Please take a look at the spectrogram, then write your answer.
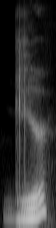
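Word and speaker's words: Gere: women women no Pretty Woman the movie Richard gear Gear yes is that how you say his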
